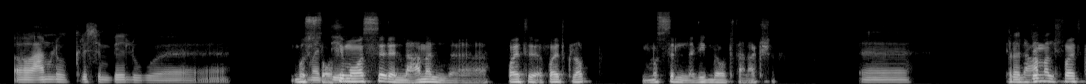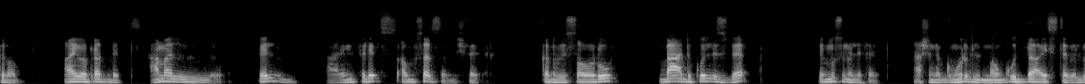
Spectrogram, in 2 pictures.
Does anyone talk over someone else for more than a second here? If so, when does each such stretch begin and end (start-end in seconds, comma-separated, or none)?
none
